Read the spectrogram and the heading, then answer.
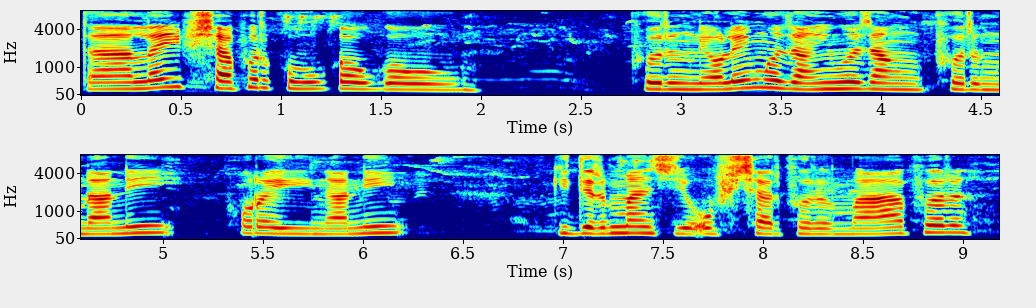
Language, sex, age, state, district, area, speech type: Bodo, female, 45-60, Assam, Udalguri, rural, spontaneous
